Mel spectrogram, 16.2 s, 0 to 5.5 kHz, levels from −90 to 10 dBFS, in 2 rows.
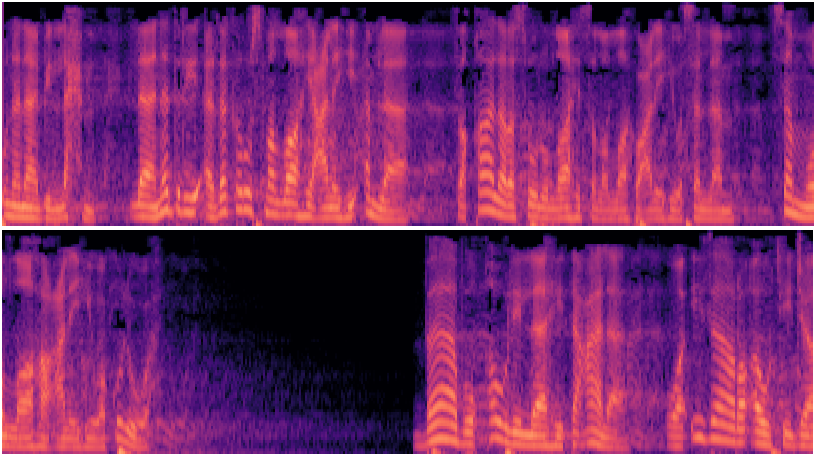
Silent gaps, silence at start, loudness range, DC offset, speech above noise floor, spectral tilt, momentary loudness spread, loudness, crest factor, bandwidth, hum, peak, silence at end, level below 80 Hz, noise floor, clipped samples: none; 0 s; 7 LU; under 0.1%; 55 dB; -8.5 dB/octave; 11 LU; -20 LUFS; 18 dB; 5.4 kHz; none; -2 dBFS; 0 s; -36 dBFS; -73 dBFS; under 0.1%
